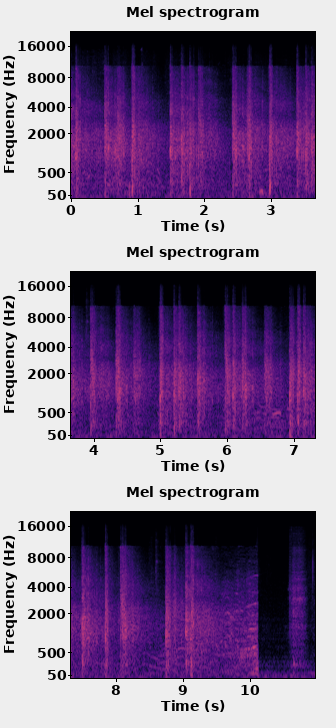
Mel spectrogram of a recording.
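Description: Pokači, masked carnival figures, crack huge whips in a rapid, irregular barrage of loud, sharp cracks, some overlapping, over a steady murmur of an outdoor carnival crowd, ending abruptly in quieter background noise.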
